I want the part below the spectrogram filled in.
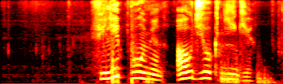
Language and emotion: Russian, neutral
